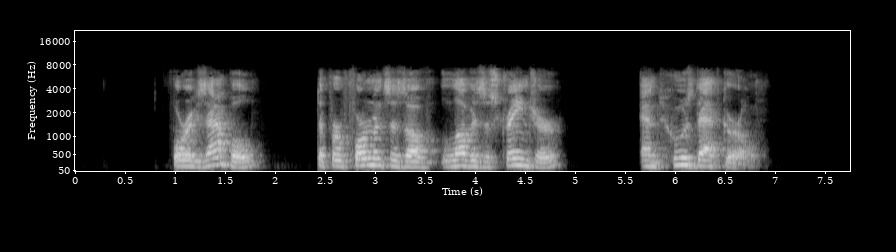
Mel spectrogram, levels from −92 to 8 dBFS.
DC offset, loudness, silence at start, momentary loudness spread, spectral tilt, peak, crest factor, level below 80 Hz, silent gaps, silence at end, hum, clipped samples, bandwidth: under 0.1%; -16 LUFS; 1 s; 10 LU; -5 dB/octave; -2 dBFS; 16 dB; -58 dBFS; 5.17-5.64 s; 0.9 s; none; under 0.1%; 7.8 kHz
